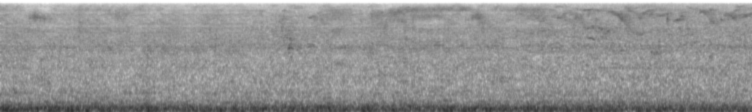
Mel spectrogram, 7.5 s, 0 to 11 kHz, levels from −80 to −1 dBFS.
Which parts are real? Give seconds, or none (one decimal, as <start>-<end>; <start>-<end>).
2.5-3.2; 5.4-7.5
